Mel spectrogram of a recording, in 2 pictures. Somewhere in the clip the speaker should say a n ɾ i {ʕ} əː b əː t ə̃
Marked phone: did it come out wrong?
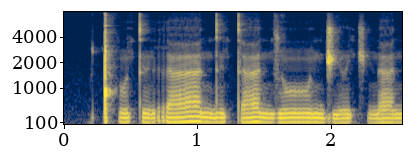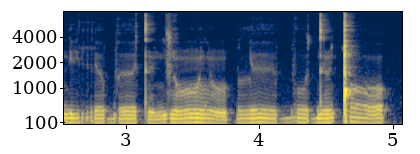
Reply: yes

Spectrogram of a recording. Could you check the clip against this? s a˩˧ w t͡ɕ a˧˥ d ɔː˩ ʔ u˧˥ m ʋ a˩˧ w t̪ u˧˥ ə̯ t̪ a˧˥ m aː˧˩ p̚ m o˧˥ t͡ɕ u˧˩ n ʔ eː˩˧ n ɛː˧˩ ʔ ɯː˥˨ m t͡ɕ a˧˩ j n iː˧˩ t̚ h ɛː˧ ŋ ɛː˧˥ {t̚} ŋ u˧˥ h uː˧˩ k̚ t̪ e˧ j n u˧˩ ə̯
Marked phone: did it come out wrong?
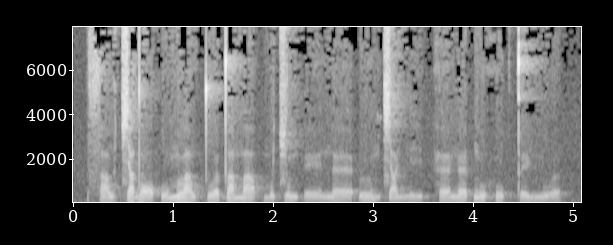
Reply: no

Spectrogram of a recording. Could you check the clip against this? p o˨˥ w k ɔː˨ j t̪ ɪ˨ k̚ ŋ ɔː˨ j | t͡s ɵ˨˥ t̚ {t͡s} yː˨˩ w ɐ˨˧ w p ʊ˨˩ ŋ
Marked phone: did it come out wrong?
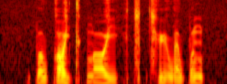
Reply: yes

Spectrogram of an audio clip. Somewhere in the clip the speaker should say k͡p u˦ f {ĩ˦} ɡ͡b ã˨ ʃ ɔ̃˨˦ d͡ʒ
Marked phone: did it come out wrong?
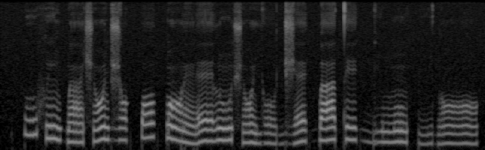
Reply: yes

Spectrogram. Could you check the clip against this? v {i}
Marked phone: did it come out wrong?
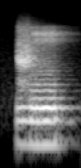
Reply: no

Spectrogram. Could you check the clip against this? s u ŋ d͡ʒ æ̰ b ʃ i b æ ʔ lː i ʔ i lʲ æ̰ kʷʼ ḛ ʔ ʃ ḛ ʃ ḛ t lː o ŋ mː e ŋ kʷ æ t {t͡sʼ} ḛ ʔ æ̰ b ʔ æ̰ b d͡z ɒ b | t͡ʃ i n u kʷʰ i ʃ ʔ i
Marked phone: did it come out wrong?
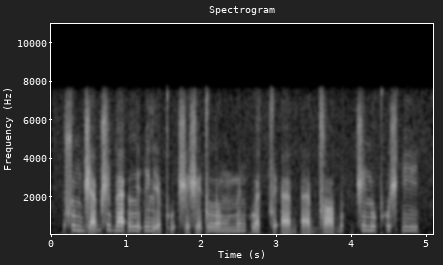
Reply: yes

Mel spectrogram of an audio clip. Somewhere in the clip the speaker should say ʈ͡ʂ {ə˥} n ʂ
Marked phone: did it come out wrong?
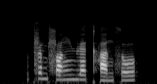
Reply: no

